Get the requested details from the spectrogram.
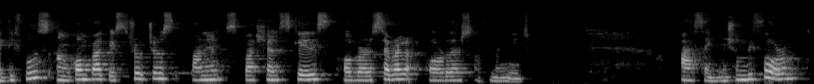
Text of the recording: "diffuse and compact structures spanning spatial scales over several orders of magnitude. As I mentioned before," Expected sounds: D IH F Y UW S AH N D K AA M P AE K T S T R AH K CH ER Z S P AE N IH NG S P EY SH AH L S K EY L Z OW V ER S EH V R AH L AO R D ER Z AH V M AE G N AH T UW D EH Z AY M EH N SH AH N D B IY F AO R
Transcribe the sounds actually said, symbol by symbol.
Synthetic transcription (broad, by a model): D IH F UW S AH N K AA M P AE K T S T R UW K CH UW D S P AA N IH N S P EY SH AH L S K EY L S OW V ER S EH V R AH L AO R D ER S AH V M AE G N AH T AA S AY M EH N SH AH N B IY F AO R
